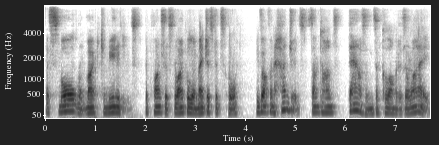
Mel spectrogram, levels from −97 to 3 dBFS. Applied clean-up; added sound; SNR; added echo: neural mask model DeepFilterNet 3.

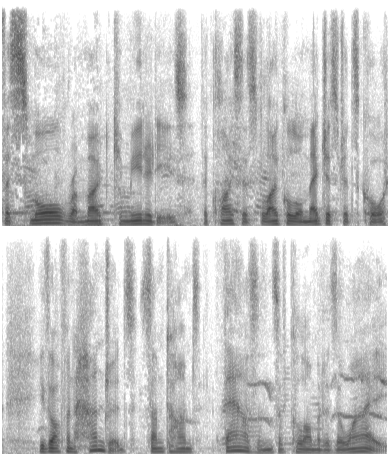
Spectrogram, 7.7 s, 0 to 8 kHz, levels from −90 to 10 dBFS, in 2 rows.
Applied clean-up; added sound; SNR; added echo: none; none; none; none.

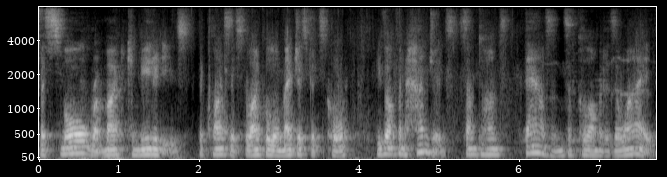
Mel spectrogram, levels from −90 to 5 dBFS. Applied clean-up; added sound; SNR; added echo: neural separator model SepFormer DNS4.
